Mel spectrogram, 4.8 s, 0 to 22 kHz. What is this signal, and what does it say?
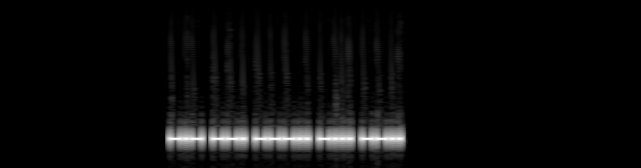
Morse code, heard as a keyed tone, about 46 wpm, 700 Hz. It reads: KG8BZ
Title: USA Call Signs - 5 Characters - Repeated 2x - 45wpm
